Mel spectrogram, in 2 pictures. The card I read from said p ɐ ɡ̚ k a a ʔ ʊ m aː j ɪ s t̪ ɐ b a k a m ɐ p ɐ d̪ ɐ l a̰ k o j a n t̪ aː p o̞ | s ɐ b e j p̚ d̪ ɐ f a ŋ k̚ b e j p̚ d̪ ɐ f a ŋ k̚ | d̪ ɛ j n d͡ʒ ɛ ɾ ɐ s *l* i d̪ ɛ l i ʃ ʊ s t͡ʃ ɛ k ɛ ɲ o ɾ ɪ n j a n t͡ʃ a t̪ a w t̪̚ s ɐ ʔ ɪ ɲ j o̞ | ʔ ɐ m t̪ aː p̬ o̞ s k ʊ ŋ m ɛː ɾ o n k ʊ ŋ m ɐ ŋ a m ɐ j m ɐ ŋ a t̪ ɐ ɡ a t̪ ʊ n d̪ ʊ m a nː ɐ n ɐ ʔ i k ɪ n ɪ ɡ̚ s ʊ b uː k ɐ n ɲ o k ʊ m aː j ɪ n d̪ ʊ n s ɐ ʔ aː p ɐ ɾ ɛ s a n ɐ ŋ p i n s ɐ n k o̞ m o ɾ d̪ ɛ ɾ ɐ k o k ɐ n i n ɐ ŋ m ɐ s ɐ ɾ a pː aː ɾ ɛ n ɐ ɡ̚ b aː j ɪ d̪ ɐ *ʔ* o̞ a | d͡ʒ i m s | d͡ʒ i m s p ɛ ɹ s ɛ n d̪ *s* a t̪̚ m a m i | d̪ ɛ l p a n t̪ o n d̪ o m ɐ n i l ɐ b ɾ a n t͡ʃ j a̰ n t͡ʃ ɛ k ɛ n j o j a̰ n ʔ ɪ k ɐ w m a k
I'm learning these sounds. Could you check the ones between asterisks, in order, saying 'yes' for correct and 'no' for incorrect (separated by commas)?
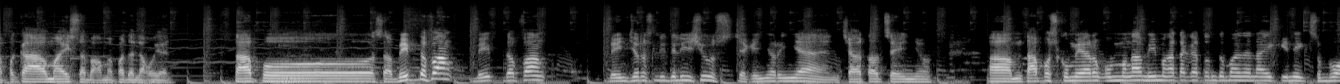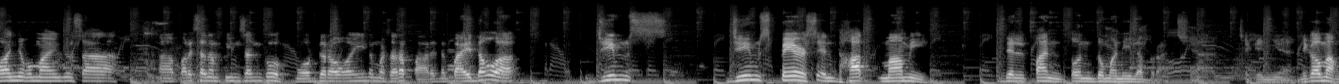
yes, no, no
